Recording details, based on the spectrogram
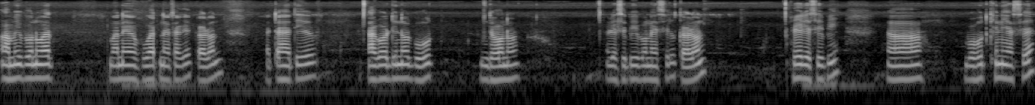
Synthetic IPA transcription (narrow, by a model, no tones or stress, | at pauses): amibɔnʊwat̚ | manɛɦuwatnatʰakɛkaɹɔn | ɛtaɦati | aɡɔɹdinɔɹboɦut̚ | dʱɔɹɔnɔɹ | ɹesipibɔnajsilkaɹɔn | xejɹesipi | boɦutkʰiniasɛ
